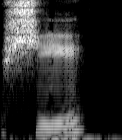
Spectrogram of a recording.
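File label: "shi2", Chinese, female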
